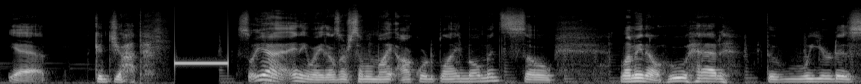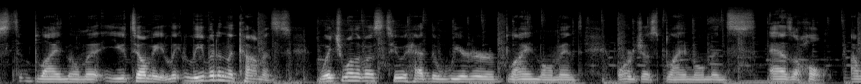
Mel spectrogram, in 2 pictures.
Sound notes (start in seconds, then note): 1.7 beep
